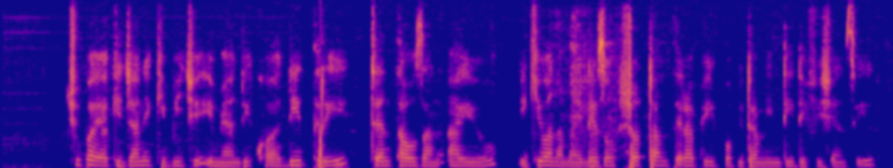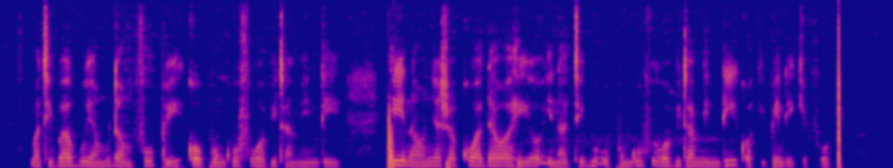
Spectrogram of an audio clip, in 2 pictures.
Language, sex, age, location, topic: Swahili, female, 18-24, Kisumu, health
